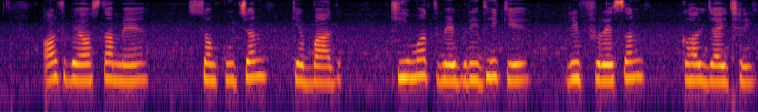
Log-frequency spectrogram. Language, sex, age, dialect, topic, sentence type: Maithili, female, 51-55, Eastern / Thethi, banking, statement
